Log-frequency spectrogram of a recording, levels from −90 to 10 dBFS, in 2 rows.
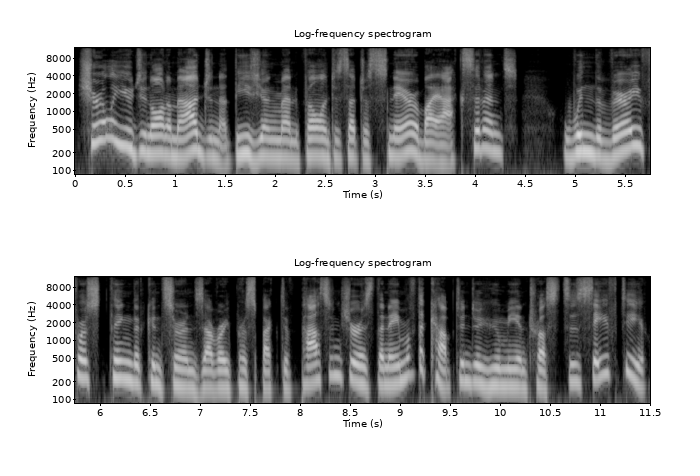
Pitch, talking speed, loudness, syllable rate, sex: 185 Hz, 200 wpm, -19 LUFS, 5.6 syllables/s, male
